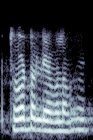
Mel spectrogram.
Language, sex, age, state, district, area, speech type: Tamil, female, 30-45, Tamil Nadu, Nilgiris, rural, conversation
